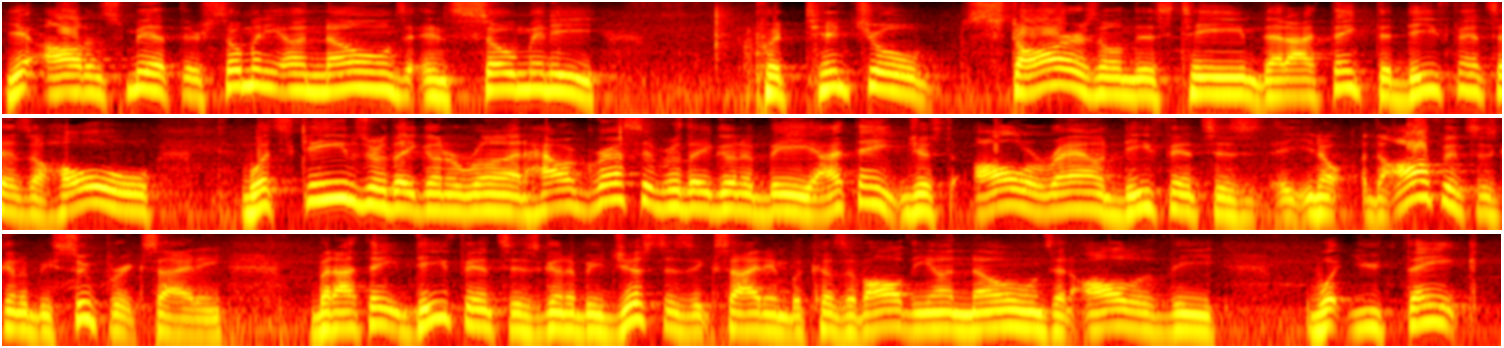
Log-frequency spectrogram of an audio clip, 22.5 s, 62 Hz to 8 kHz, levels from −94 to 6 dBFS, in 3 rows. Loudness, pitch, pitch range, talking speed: -21 LUFS, 150 Hz, 130-170 Hz, 205 wpm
